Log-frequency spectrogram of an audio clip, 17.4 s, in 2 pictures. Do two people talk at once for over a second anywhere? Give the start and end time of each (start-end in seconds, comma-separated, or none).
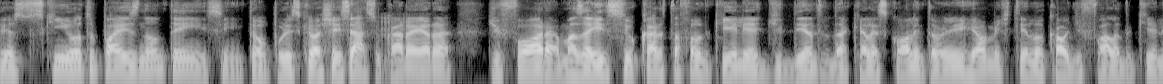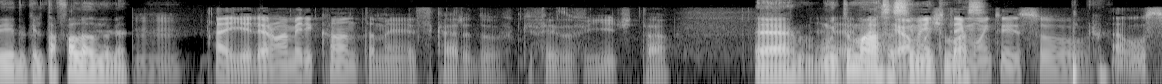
14.8-16.1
